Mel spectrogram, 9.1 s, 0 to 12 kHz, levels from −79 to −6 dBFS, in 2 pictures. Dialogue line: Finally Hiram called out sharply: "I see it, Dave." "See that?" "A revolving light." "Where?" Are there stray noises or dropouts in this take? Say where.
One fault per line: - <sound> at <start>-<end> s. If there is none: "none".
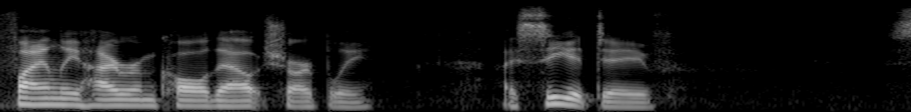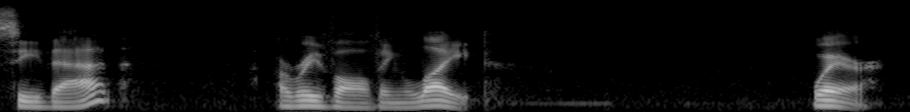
none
